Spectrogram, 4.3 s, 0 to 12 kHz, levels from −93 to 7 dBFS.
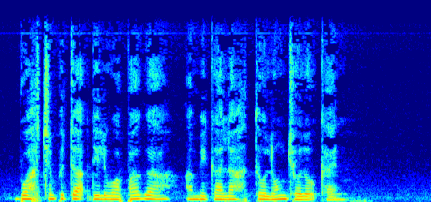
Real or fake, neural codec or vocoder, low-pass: real; none; 10.8 kHz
